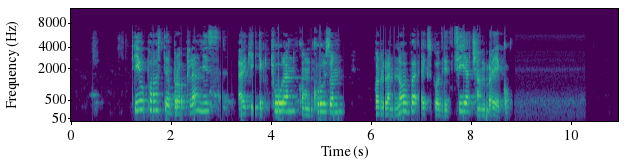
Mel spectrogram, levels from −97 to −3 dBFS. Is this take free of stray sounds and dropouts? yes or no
yes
